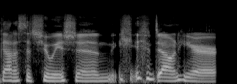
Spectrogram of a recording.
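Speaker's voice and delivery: put-on panicked, pleading voice. Retelling a friend's urgent request for a plunger: imitating someone in a panic. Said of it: "In a panic".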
